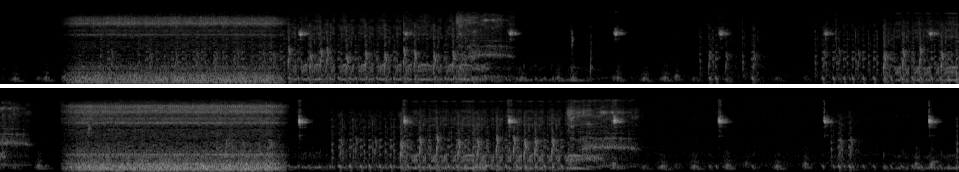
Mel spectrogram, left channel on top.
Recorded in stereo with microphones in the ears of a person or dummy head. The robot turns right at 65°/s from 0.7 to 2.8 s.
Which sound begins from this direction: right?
Ticking, at 3.0 s.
